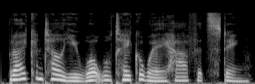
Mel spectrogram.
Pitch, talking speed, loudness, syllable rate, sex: 185 Hz, 280 wpm, -17 LUFS, 5.4 syllables/s, female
